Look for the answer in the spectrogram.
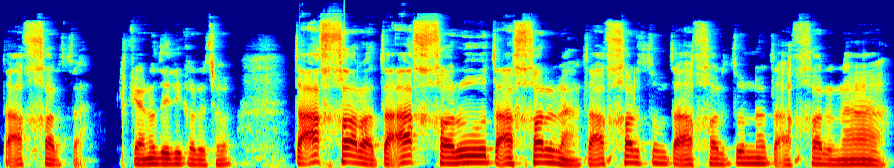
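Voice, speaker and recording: A man's voice: medium pitch, takes it slowly. A man teaching an Arabic grammar lesson, patiently drilling verb forms one by one.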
